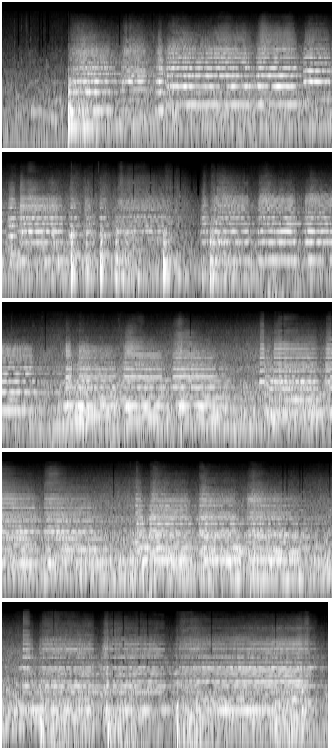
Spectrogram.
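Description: Military brass band playing, with tubas, trumpets and trombones, starting suddenly about a second in. Heavy low beats join near the end.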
